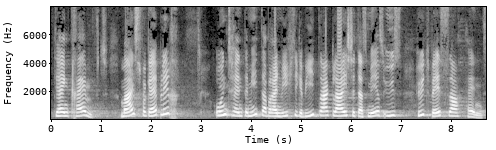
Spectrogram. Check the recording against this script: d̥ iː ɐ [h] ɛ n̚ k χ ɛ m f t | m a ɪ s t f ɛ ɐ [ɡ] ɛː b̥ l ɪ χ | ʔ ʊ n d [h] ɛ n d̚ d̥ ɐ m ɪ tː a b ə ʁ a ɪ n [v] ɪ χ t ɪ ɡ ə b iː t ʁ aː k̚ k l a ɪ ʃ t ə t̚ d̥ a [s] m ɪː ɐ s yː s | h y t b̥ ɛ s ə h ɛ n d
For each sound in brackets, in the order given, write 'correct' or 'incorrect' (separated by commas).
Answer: correct, correct, correct, correct, correct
